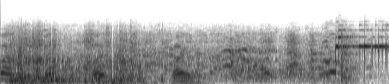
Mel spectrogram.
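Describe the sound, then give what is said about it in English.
A heavy statue of Caesar is accidentally knocked over, toppling and crashing with a loud rumbling smash followed by clinking, clattering debris, while excited voices cry out over the din. “Gosh, you accidentally knocked over old Conklin, Mr.”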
